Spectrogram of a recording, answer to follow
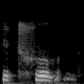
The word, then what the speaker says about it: Itroun: Now with Aotrou and Itroun, I'm not terribly up on Breton pronunciation, but I believe that it has the accent on the second syllable. So it's Aotrou and Itroun.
